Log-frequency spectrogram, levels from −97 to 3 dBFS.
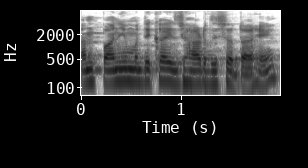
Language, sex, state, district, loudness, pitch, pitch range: Marathi, male, Maharashtra, Dhule, -14 LUFS, 135 Hz, 130-140 Hz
